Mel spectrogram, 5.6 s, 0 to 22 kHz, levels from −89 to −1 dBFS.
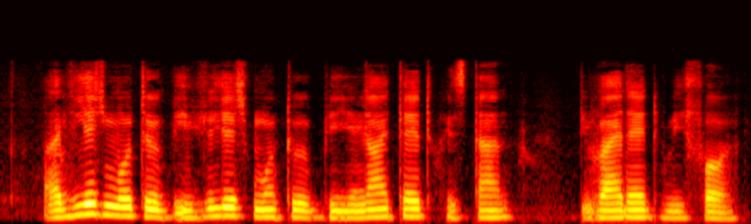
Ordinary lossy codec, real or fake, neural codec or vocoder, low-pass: MP3, 48 kbps; fake; codec, 16 kHz, 1 kbps, FunCodec, trained on Chinese and English, 50 frames a second; 7.2 kHz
